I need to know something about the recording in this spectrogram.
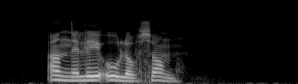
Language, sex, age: Swedish, female, 31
